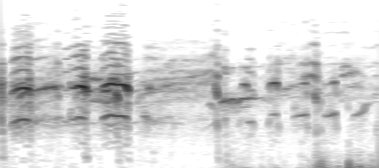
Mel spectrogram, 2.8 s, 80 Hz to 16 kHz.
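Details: Peregrine falcon at feeding time in the Barycz Valley, 20 May 2021, 10:22: loud harmonic wailing calls in the first second, then softer drawn-out and broken cries, with a low rumble near the end.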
